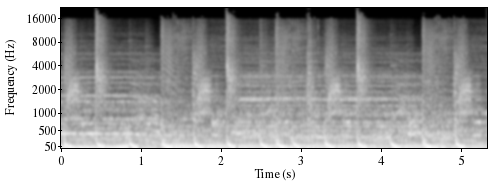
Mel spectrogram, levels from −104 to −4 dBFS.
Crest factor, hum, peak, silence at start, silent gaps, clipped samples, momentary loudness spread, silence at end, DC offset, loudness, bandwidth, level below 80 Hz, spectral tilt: 10 dB; none; 0 dBFS; 0 s; none; under 0.1%; 1 LU; 0 s; under 0.1%; -12 LUFS; 17.5 kHz; -12 dBFS; -6 dB/octave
